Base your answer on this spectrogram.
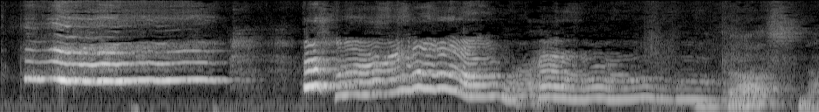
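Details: A female Italian Greyhound 'sings' on her owner's prompt with a drawn-out, high howling tone that wavers and slides downward.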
